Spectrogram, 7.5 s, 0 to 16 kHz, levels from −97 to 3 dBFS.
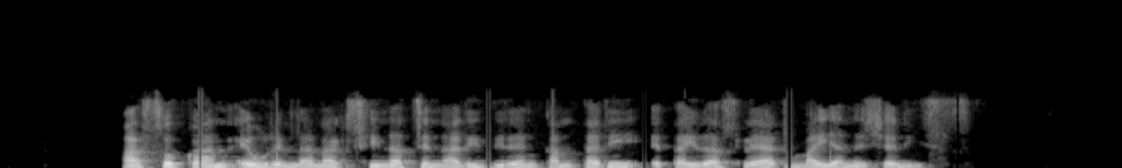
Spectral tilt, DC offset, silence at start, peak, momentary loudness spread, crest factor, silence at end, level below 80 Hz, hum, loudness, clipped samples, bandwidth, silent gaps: -8 dB/octave; under 0.1%; 0.8 s; -6 dBFS; 7 LU; 18 dB; 1.35 s; -60 dBFS; none; -23 LUFS; under 0.1%; 7 kHz; none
